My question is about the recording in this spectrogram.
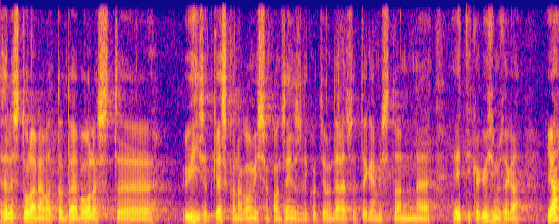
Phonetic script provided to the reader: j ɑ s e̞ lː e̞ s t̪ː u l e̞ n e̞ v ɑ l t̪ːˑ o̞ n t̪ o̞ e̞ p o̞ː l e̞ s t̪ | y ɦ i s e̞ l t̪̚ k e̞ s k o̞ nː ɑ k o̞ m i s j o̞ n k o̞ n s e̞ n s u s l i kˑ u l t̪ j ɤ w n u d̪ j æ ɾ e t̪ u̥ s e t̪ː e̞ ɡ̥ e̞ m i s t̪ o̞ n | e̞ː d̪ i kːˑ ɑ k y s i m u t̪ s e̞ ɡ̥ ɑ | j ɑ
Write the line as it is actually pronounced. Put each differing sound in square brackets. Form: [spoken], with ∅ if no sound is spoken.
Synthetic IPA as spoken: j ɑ s e̞ lː e̞ s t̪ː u l e̞ n e̞ v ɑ l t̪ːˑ o̞ n t̪ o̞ e̞ p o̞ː l e̞ s t̪ | y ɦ i s e̞ l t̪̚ k e̞ s k o̞ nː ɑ k o̞ m i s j o̞ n k o̞ n s e̞ n s u s l i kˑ u l t̪ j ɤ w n u d̪ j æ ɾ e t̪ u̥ s e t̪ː e̞ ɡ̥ e̞ m i s t̪ o̞ n | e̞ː [t̪] i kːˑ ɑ k y s i m u [∅] s e̞ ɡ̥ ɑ | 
